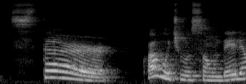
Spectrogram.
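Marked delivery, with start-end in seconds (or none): 0.1-1.2 "stir" drawn out, loud, with an English R; model pronunciation. Shown as a demonstration. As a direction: stretch the "er" in "stir", falling in pitch. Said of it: "você tem esse er de novo".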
